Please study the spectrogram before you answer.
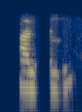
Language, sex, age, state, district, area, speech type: Punjabi, female, 18-30, Punjab, Shaheed Bhagat Singh Nagar, urban, conversation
